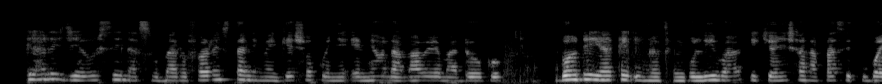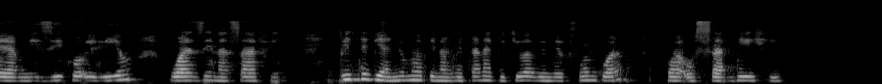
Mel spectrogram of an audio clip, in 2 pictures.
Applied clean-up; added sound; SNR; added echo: neural mask model DeepFilterNet 3.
